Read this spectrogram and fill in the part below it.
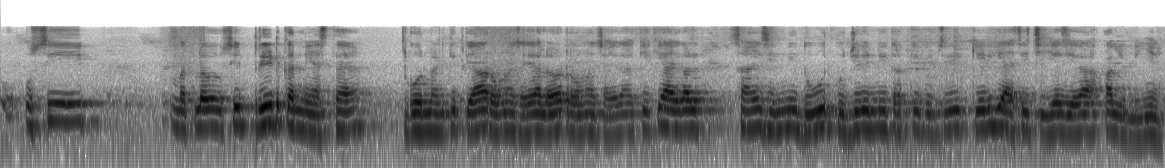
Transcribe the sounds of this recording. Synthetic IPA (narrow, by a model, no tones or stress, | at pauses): ʊsiː | mət̪ləbʊsiːʈɾiːʈkəɾneːɛːst̪aɛː | ɡoːɾmɛ̃ːɳʈkit̪jaːɾoːnaːt͡ʃaːiːd̪aːləːɾʈɾoːnaːt͡ʃaːiːd̪aːkĩːkɪaːiɡəl | sãːɪ̃ns̬ɪnːiːd̪uːɾpʊd͡ʒd̪iɪnːiːt̪əɾəkːiːp̬ʊd͡ʒd̪iːkeːɽiːɛːsiːt͡ʃiːzɛːd͡ʒeːɾaːɦəlnĩːɛː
